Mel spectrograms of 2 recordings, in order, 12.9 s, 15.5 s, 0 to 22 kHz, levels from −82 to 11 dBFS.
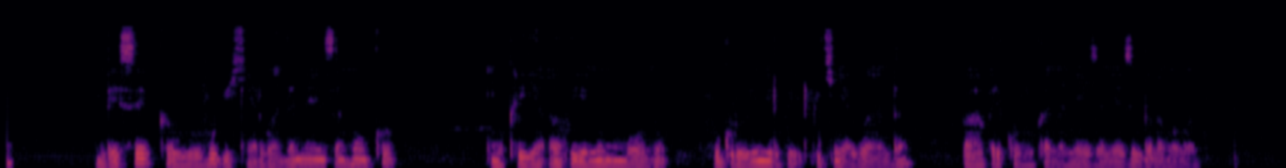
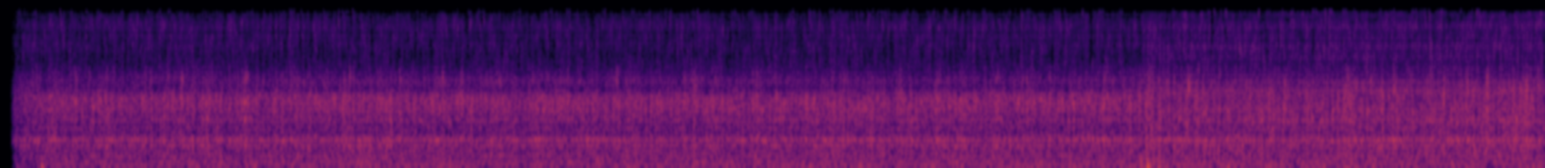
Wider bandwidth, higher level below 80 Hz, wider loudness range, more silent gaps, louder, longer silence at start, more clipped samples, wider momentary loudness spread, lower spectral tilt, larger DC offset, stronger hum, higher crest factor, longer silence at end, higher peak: second, 11.5 kHz vs 17 kHz; second, -64 dBFS vs -52 dBFS; first, 6 LU vs 2 LU; neither; second, -43 LUFS vs -35 LUFS; about the same, 0.05 s vs 0.1 s; neither; first, 11 LU vs 3 LU; first, -5.5 dB/octave vs -3 dB/octave; neither; neither; about the same, 20 dB vs 22 dB; first, 0.85 s vs 0 s; second, -24 dBFS vs -14 dBFS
